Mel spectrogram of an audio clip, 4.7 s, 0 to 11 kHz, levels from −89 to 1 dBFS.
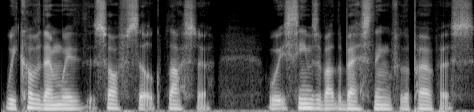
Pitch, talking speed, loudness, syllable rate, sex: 115 Hz, 215 wpm, -19 LUFS, 5.3 syllables/s, male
